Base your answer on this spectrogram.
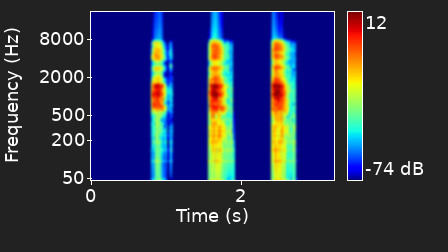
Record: {
  "exhalation_length": "3.2 s",
  "exhalation_amplitude": 15398,
  "exhalation_signal_mean_std_ratio": 0.29,
  "survey_phase": "beta (2021-08-13 to 2022-03-07)",
  "age": "18-44",
  "gender": "Female",
  "wearing_mask": "No",
  "symptom_cough_any": true,
  "symptom_onset": "6 days",
  "smoker_status": "Never smoked",
  "respiratory_condition_asthma": false,
  "respiratory_condition_other": false,
  "recruitment_source": "REACT",
  "submission_delay": "1 day",
  "covid_test_result": "Negative",
  "covid_test_method": "RT-qPCR",
  "influenza_a_test_result": "Negative",
  "influenza_b_test_result": "Negative"
}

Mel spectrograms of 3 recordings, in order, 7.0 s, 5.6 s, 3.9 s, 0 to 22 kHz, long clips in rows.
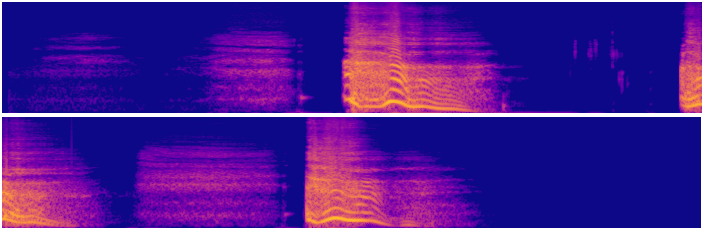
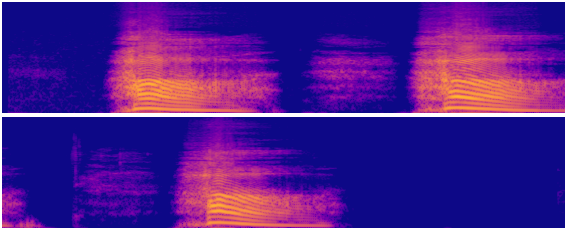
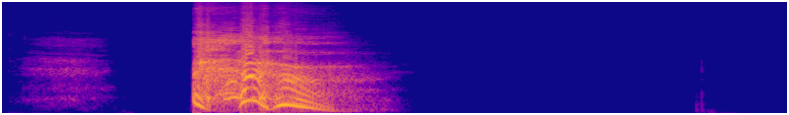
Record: {
  "three_cough_length": "7.0 s",
  "three_cough_amplitude": 31741,
  "three_cough_signal_mean_std_ratio": 0.37,
  "exhalation_length": "5.6 s",
  "exhalation_amplitude": 32768,
  "exhalation_signal_mean_std_ratio": 0.42,
  "cough_length": "3.9 s",
  "cough_amplitude": 32767,
  "cough_signal_mean_std_ratio": 0.35,
  "survey_phase": "beta (2021-08-13 to 2022-03-07)",
  "age": "65+",
  "gender": "Male",
  "wearing_mask": "No",
  "symptom_none": true,
  "smoker_status": "Never smoked",
  "respiratory_condition_asthma": false,
  "respiratory_condition_other": false,
  "recruitment_source": "REACT",
  "submission_delay": "1 day",
  "covid_test_result": "Negative",
  "covid_test_method": "RT-qPCR"
}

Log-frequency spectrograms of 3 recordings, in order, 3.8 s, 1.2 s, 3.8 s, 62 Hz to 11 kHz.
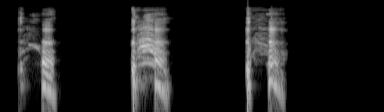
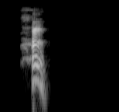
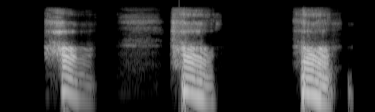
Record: {
  "three_cough_length": "3.8 s",
  "three_cough_amplitude": 28643,
  "three_cough_signal_mean_std_ratio": 0.33,
  "cough_length": "1.2 s",
  "cough_amplitude": 28657,
  "cough_signal_mean_std_ratio": 0.23,
  "exhalation_length": "3.8 s",
  "exhalation_amplitude": 32730,
  "exhalation_signal_mean_std_ratio": 0.38,
  "survey_phase": "beta (2021-08-13 to 2022-03-07)",
  "age": "65+",
  "gender": "Male",
  "wearing_mask": "No",
  "symptom_cough_any": true,
  "symptom_runny_or_blocked_nose": true,
  "symptom_fatigue": true,
  "symptom_headache": true,
  "symptom_change_to_sense_of_smell_or_taste": true,
  "symptom_onset": "11 days",
  "smoker_status": "Ex-smoker",
  "respiratory_condition_asthma": false,
  "respiratory_condition_other": false,
  "recruitment_source": "REACT",
  "submission_delay": "1 day",
  "covid_test_result": "Negative",
  "covid_test_method": "RT-qPCR",
  "influenza_a_test_result": "Negative",
  "influenza_b_test_result": "Negative"
}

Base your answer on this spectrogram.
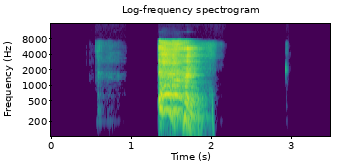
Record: {
  "cough_length": "3.5 s",
  "cough_amplitude": 30821,
  "cough_signal_mean_std_ratio": 0.29,
  "survey_phase": "beta (2021-08-13 to 2022-03-07)",
  "age": "45-64",
  "gender": "Female",
  "wearing_mask": "No",
  "symptom_cough_any": true,
  "symptom_runny_or_blocked_nose": true,
  "symptom_onset": "3 days",
  "smoker_status": "Never smoked",
  "respiratory_condition_asthma": false,
  "respiratory_condition_other": false,
  "recruitment_source": "Test and Trace",
  "submission_delay": "1 day",
  "covid_test_result": "Negative",
  "covid_test_method": "RT-qPCR"
}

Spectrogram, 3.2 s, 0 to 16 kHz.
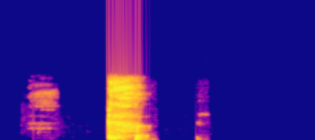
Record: {
  "cough_length": "3.2 s",
  "cough_amplitude": 27863,
  "cough_signal_mean_std_ratio": 0.26,
  "survey_phase": "beta (2021-08-13 to 2022-03-07)",
  "age": "45-64",
  "gender": "Male",
  "wearing_mask": "No",
  "symptom_none": true,
  "smoker_status": "Never smoked",
  "respiratory_condition_asthma": false,
  "respiratory_condition_other": false,
  "recruitment_source": "REACT",
  "submission_delay": "1 day",
  "covid_test_result": "Negative",
  "covid_test_method": "RT-qPCR",
  "influenza_a_test_result": "Negative",
  "influenza_b_test_result": "Negative"
}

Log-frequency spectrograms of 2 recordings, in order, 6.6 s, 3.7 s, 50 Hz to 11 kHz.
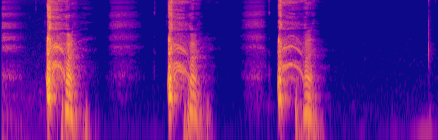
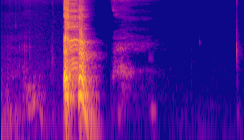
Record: {
  "three_cough_length": "6.6 s",
  "three_cough_amplitude": 32768,
  "three_cough_signal_mean_std_ratio": 0.28,
  "cough_length": "3.7 s",
  "cough_amplitude": 32768,
  "cough_signal_mean_std_ratio": 0.24,
  "survey_phase": "beta (2021-08-13 to 2022-03-07)",
  "age": "65+",
  "gender": "Male",
  "wearing_mask": "No",
  "symptom_none": true,
  "smoker_status": "Never smoked",
  "respiratory_condition_asthma": false,
  "respiratory_condition_other": false,
  "recruitment_source": "REACT",
  "submission_delay": "3 days",
  "covid_test_result": "Negative",
  "covid_test_method": "RT-qPCR",
  "influenza_a_test_result": "Negative",
  "influenza_b_test_result": "Negative"
}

